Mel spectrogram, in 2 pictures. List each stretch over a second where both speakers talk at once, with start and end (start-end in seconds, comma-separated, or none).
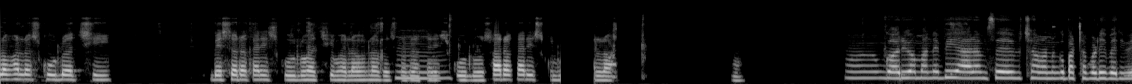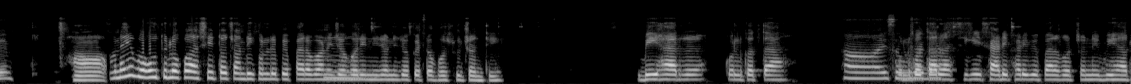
none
